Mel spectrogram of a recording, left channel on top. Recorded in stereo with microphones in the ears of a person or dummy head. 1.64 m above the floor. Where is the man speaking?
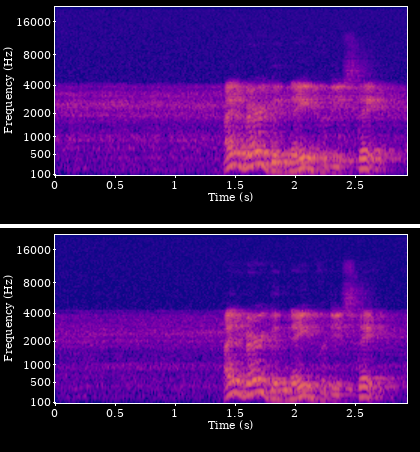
20° right (ahead or behind), 1.7 m.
